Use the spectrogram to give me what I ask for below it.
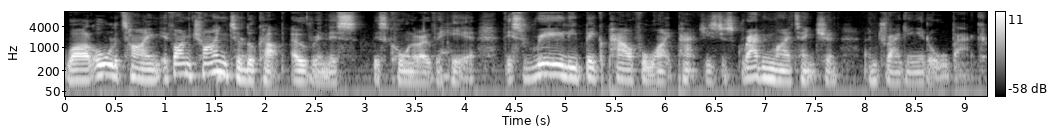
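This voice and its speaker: Here is a man with a southern English accent. His voice is somewhat breathy. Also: medium pitch for a man, lively intonation, moderate pace. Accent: southern English, fairly generic. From southern England and Wales. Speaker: photography podcast host. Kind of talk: photo critique livestream. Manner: hesitant, many restarts.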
